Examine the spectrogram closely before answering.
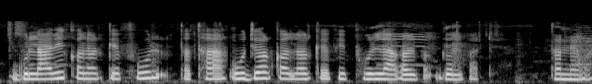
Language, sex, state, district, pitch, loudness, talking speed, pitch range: Hindi, female, Bihar, East Champaran, 255 Hz, -15 LUFS, 100 wpm, 245-275 Hz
